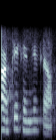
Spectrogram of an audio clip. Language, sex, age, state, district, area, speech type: Malayalam, female, 30-45, Kerala, Thiruvananthapuram, rural, conversation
